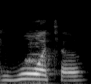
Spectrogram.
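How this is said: It is said in a British accent. "I don't have a British accent, but it's something like water"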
